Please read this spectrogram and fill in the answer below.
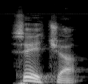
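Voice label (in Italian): "seccia", dialettale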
